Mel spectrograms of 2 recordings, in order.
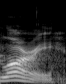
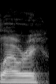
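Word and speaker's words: Lowery: it I'm sorry David lry the Green Knight Steven Spielberg it's Lowry okay Lowry how'd you get that one wrong Jesus Lori that's I no that's not it Lowry Ste spelberg Steven Spielberg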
